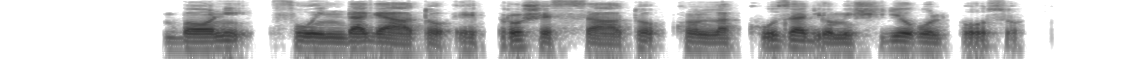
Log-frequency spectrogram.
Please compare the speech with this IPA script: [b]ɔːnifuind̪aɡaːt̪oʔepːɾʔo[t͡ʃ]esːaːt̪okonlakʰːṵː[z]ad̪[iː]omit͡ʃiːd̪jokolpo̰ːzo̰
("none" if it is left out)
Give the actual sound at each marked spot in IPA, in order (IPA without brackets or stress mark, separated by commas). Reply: b, t͡ʃ, z, i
